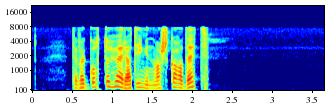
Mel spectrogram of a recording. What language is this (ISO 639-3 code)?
nor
